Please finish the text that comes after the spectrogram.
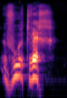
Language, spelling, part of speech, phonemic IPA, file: Dutch, voert weg, verb, /ˈvuːrt ˈwɛx/, Nl-voert weg.ogg
- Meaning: inflection of wegvoeren: 1. second/third-person singular present indicative 2. plural imperative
